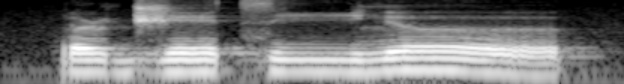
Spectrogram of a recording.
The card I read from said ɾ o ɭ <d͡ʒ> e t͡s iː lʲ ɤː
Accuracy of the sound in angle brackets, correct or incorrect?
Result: correct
